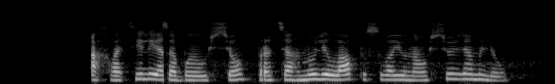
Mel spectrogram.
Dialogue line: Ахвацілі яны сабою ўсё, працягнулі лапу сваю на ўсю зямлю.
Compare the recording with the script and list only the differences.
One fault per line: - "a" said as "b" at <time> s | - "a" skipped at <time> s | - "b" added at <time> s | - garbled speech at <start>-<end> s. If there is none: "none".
- "яны" skipped at 1.6 s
